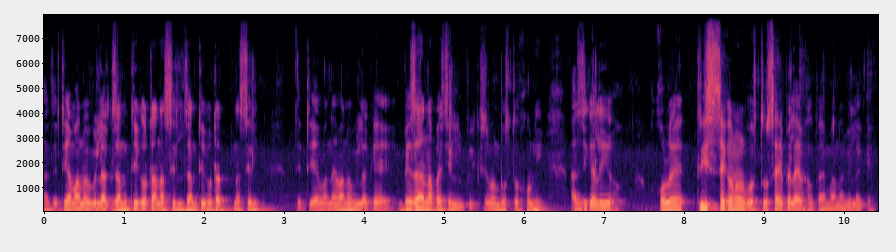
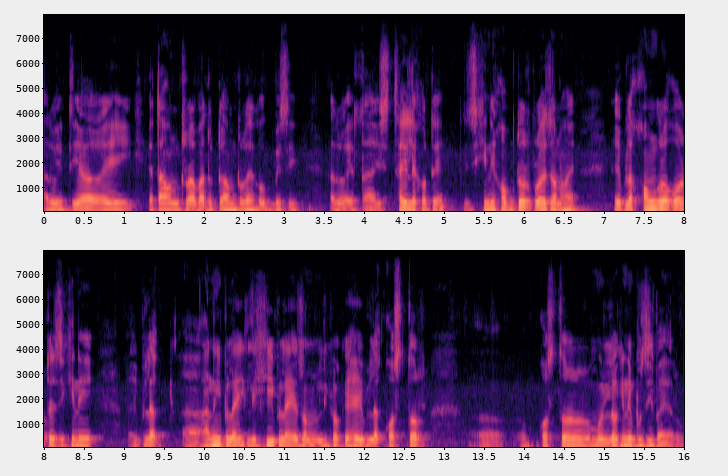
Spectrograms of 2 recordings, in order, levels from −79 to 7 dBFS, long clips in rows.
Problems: none marked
